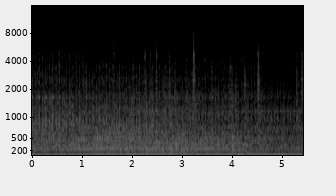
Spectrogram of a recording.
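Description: Faint steady low mechanical hum, with a few faint ticks in the second half.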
